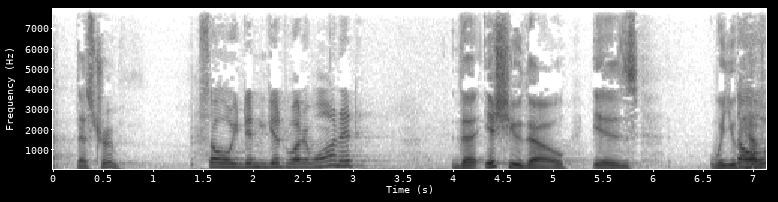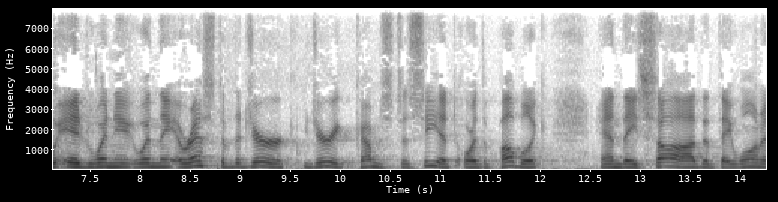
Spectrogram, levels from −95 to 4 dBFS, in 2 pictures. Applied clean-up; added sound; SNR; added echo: none; none; none; none.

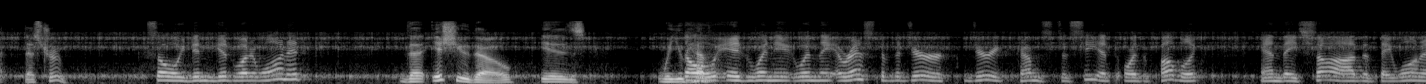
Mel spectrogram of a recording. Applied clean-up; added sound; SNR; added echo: neural mask model RNNoise.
